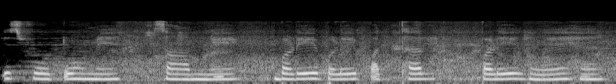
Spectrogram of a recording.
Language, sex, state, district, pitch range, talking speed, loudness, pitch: Hindi, female, Uttar Pradesh, Lucknow, 240-255 Hz, 95 wpm, -13 LUFS, 250 Hz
